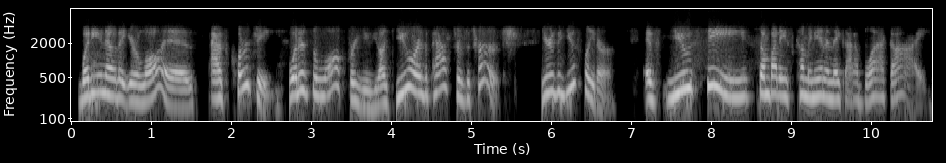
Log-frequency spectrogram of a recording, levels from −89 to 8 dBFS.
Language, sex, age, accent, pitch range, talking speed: English, female, 30-49, American, 200-260 Hz, 225 wpm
